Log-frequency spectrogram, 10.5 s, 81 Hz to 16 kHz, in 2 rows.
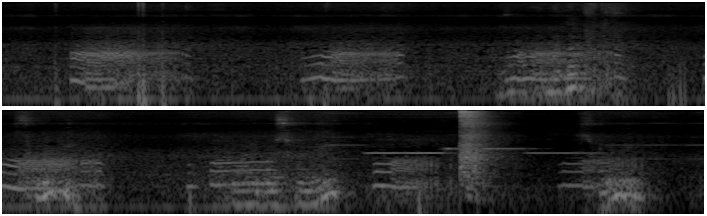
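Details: A sleeping baby snoring: regular, rough breaths about every 1.5 seconds with faint beeping in the background; snoring.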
